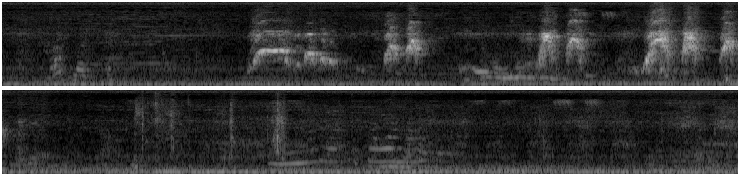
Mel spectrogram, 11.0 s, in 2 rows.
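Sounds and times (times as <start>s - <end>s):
birds making harsh calls: 1.8s - 5.7s.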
